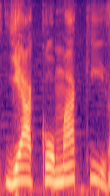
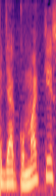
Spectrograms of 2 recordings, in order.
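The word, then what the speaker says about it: Giakoumakis: Bueno, pues, ahorita están, acaban de firmar a Juan Cuamaquis, ahorita ya lo firmaron. – Es Giacomaquis. – Ah, Giacomaquis. – Sí, así normal. Giacomaquis.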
